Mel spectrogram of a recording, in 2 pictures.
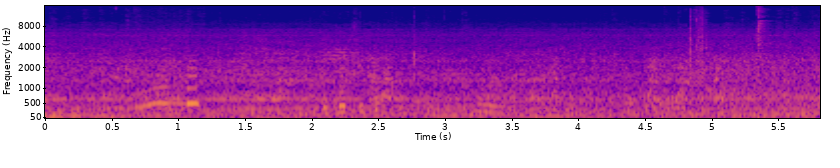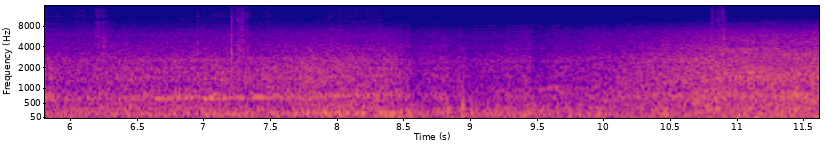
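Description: The four turbofan engines of a C-17 military jet transport roar, spooling up on the runway.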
